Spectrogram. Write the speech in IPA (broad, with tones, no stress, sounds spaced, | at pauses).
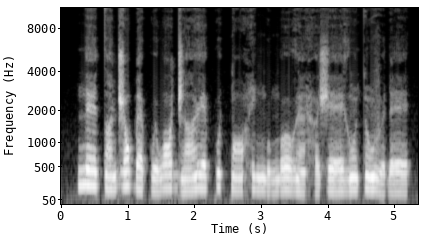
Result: n eː˧ t ã˨˦ d͡ʒ ɔ˦ ɓ ɛ˨ kʷ ɨ˨ w ɔ˦ d͡ʒ ã˨˦ ɣ e˦ kʷ i˦ k͡p ɔ̃˧ h i˧ ŋ u˨ ŋ oː˧ ɣ ɛ̃˨ h ə˨ ʃ eː˧ ɣ ũ˦ t ũ˦ v ɨ˨ ɗ e˧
